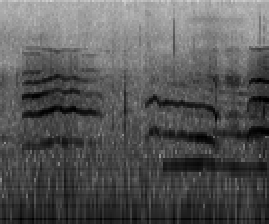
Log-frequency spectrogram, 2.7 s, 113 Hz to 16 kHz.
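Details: Cri du chat syndrome (chromosome 5 deletion): a high, thin, mewing cry like a kitten's, in drawn-out wails.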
